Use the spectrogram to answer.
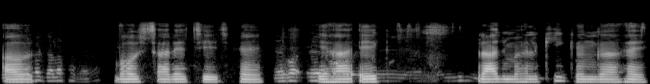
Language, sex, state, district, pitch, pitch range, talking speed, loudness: Hindi, male, Jharkhand, Sahebganj, 125 Hz, 120-155 Hz, 100 wpm, -20 LUFS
